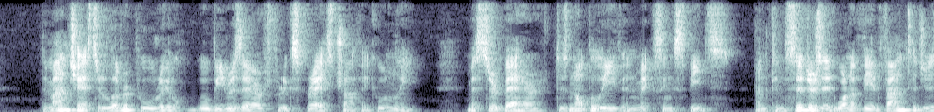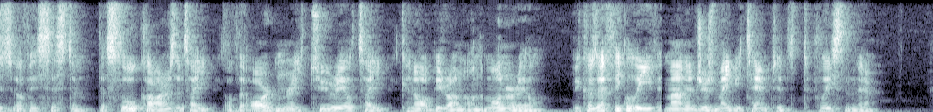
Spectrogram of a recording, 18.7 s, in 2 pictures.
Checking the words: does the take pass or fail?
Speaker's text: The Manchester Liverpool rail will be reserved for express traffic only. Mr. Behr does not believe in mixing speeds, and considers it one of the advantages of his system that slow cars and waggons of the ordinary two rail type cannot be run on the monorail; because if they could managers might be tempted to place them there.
fail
